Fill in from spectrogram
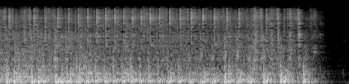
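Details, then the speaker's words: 5 hp Briggs & Stratton single-cylinder with gear reduction, run briefly off a temporary fuel supply rather than its own tank: brisk, even putter for about three seconds then clean shutdown, no knocks, misses or smoke; healthy. "The engine wasn't running on its own fuel supply, but That sounded very healthy, and I didn't see any lick of smoke come out of that thing, so that's a good sign."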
